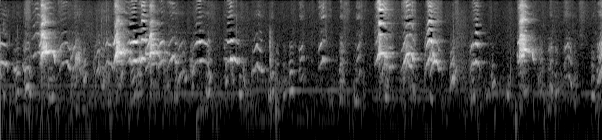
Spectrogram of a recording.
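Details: Puppies yelp in clusters of high, wavering whines, each burst a second or two apart, over a faint low steady hum.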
